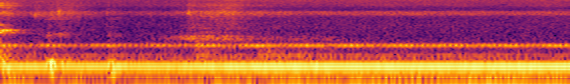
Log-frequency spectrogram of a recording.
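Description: Faint steady hum made of two pure tones, one low and one higher, held level throughout with nothing else above the room tone.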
